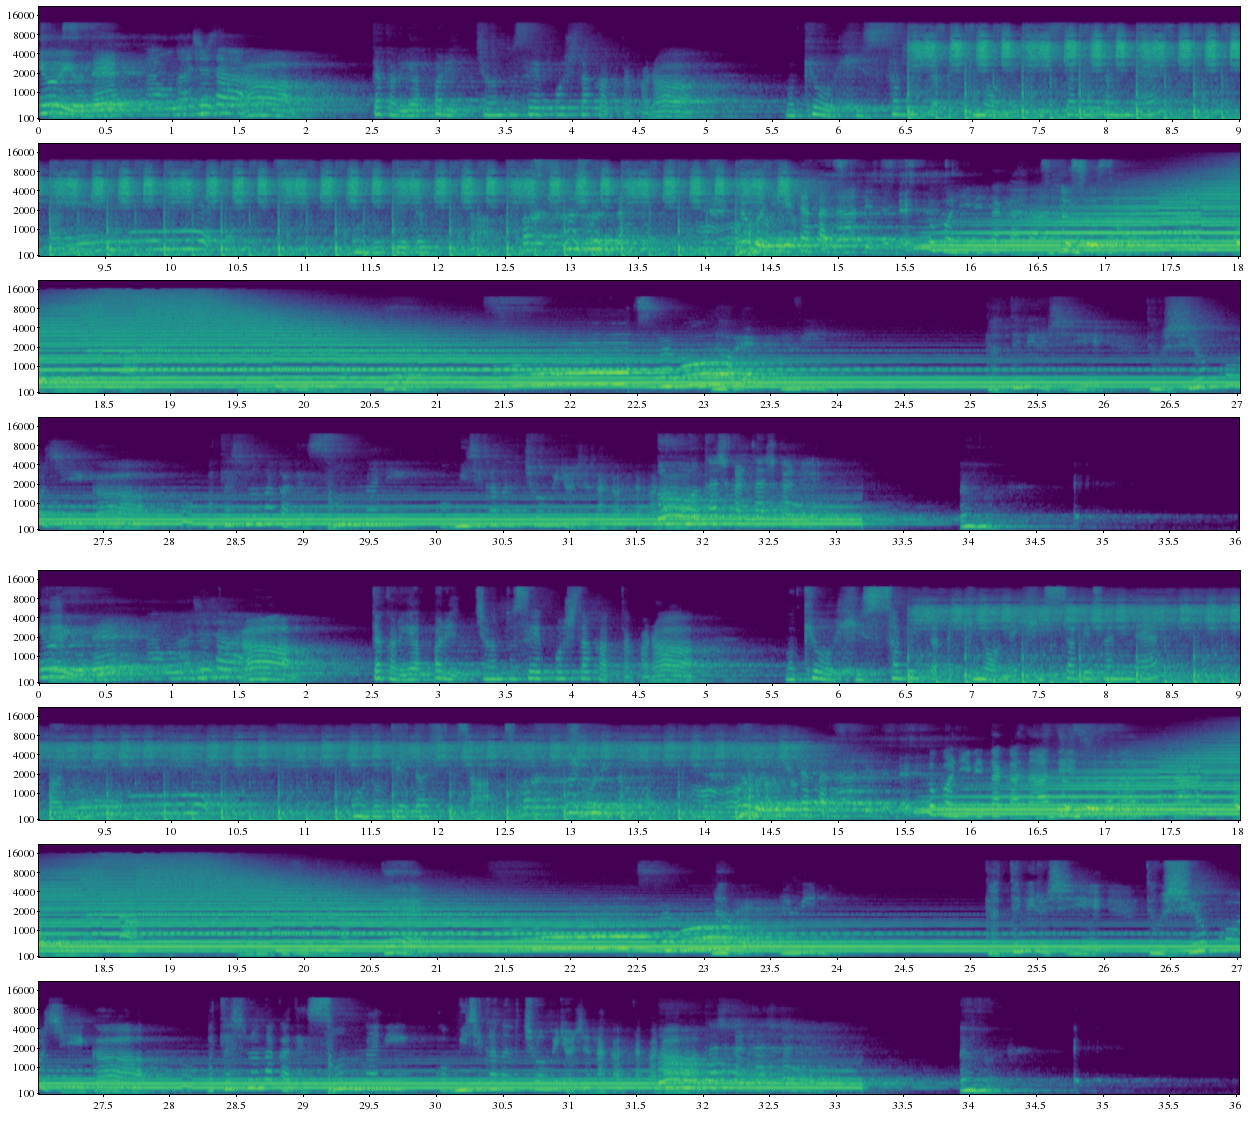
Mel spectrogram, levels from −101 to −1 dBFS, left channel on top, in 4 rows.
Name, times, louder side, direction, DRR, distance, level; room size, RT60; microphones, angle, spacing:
voice 1, 0.0-1.6 9.2-10.3 12.6-13.5 14.0-15.6 16.6-17.2 17.9-18.1 18.8-19.4 21.4-23.4 31.7-32.9, left 1 dB, 80° left, 6 dB, 3.4 m, -31 dB
voice 2, 1.2-2.0 2.5-4.9 5.6-8.4 9.1-9.6 11.4-13.3 13.9-14.8 15.7-17.2 17.5-19.1 19.5-21.0 23.1-23.2 23.6-24.0 25.1-26.0 26.3-27.9 28.3-32.0 33.9-34.2, right 1 dB, 70° right, 8 dB, 2.0 m, -36 dB
sound 1, 6.5-14.6, left 4 dB, 45° left, 2.8 m, -35 dB
sound 2, 15.5-33.2, equal, 10° left, 0.5 m, -29 dB
29.0 x 25.5 x 6.2 m, 2.4 s
head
